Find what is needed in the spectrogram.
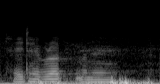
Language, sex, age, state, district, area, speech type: Assamese, male, 18-30, Assam, Barpeta, rural, spontaneous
